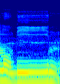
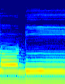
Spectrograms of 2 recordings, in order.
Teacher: huruf yang memiliki harokat kasroh dibaca panjang, sehingga bi dibaca panjang. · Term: mad arid li sukun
